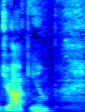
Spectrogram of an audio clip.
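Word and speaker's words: Joachim: J O his middle name is spelled J O A C H I M Jockim.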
